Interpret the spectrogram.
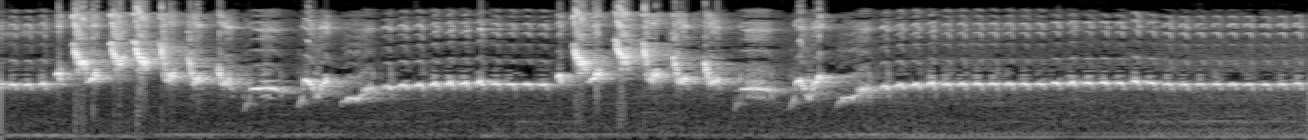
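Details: White-rumped shama singing energetically in the batuk-batuk style, mixing high, sweeping whistled notes and rapid chattering flourishes with long, steady runs of fast-repeated whistles. A faint low hum sits in the background.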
